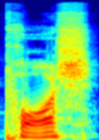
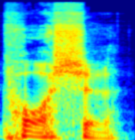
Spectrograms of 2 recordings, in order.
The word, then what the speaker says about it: Porsche: way Guys small reminder it's actually not pronounced Porche you should call it por anyway I drive it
